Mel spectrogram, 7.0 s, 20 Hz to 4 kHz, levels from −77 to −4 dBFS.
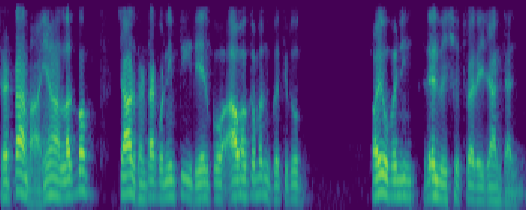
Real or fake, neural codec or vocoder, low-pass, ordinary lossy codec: fake; codec, 16 kHz, about 1 kbps, DyCAST, with the encoder's durations; 3.6 kHz; none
